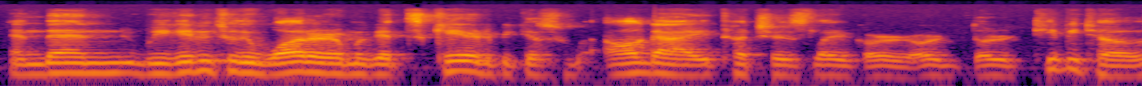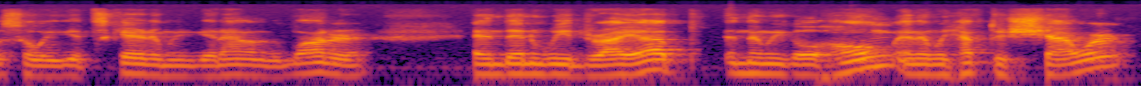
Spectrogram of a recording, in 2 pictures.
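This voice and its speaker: A man's voice: mid-range voice, moderate pace. A man chatting casually and telling crude, joking anecdotes in a loose group conversation over a video call. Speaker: improv tabletop show cast member. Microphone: remote video call on Zoom.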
